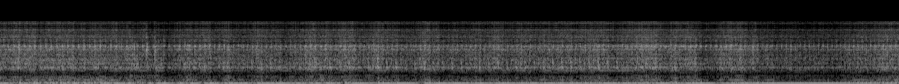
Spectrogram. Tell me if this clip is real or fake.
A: real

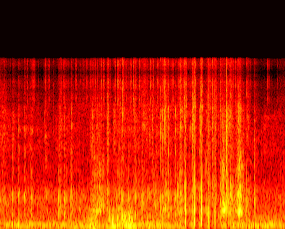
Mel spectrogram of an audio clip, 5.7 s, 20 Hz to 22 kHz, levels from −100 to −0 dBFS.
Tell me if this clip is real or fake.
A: fake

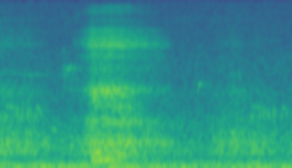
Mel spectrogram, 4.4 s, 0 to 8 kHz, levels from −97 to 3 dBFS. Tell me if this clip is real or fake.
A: real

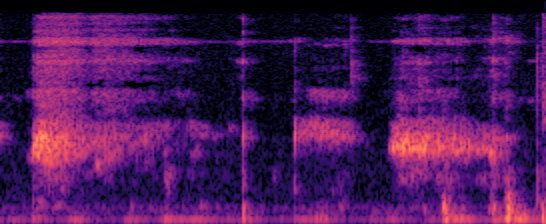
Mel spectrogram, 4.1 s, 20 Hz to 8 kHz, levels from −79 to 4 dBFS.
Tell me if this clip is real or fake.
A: real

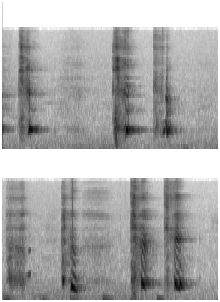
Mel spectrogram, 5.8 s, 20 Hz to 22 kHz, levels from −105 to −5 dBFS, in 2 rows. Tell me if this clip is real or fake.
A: real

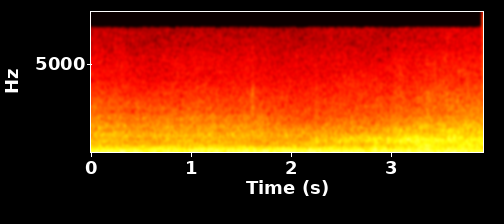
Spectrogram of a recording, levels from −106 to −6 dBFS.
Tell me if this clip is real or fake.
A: real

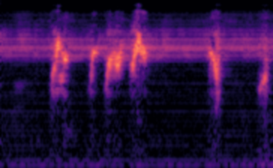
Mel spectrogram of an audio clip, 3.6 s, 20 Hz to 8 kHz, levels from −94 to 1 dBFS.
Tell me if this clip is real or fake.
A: fake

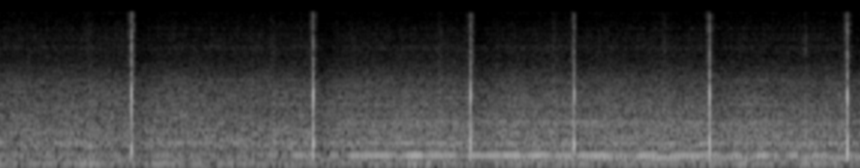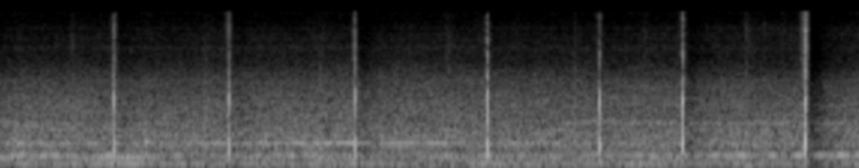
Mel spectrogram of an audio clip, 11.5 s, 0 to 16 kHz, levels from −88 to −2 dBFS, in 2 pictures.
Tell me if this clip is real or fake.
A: real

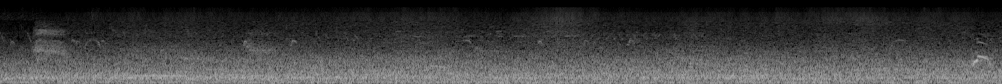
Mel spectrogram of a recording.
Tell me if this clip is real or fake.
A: real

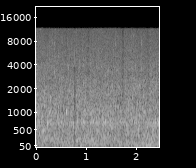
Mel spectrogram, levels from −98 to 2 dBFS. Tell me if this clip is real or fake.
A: real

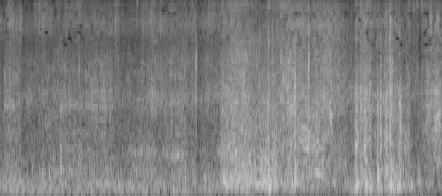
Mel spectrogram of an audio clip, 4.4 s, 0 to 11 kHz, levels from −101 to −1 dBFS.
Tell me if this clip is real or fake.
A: real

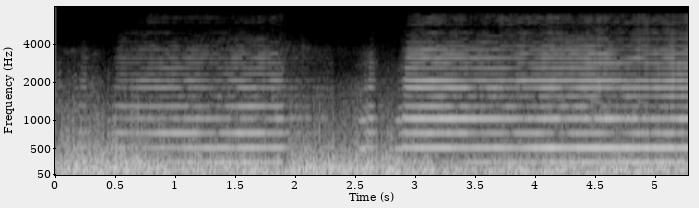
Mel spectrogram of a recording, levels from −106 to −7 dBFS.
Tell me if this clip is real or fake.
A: real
